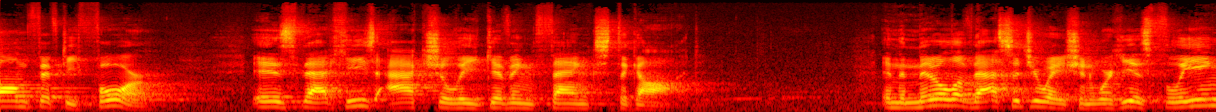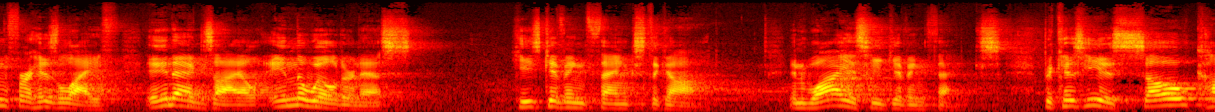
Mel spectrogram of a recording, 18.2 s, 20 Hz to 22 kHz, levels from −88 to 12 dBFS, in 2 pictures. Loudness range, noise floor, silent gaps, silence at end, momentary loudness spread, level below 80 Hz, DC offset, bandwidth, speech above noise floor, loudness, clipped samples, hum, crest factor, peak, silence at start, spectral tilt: 3 LU; -52 dBFS; none; 0 s; 10 LU; -70 dBFS; under 0.1%; over 20 kHz; 32 dB; -19 LUFS; under 0.1%; none; 20 dB; -2 dBFS; 0 s; -1 dB/octave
